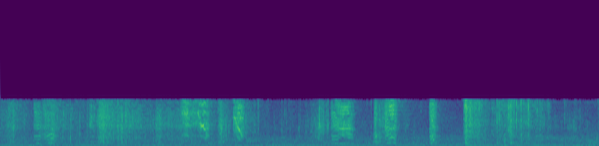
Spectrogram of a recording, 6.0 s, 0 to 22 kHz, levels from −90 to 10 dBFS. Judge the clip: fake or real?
fake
